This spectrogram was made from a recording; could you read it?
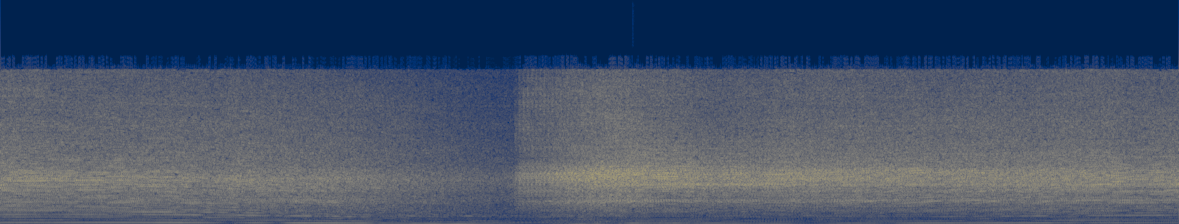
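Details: Mitsubishi Carisma diesel overfilled by a few litres of engine oil: engine sags briefly, then races back up and holds high revs on its own with no throttle change; diesel runaway on excess oil.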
